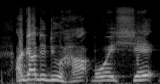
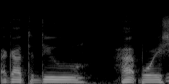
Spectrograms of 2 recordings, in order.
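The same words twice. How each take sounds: First: It is said in an excited, lively way. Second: It is said in a flat, unexcited way.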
